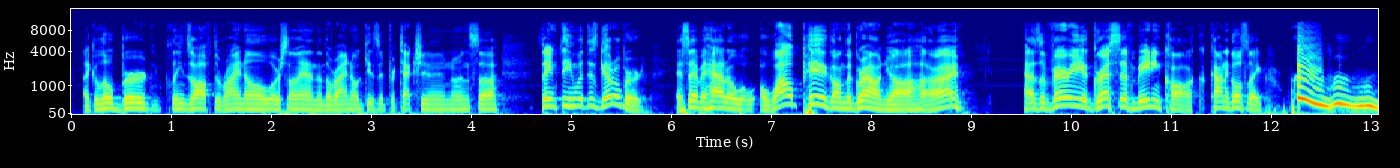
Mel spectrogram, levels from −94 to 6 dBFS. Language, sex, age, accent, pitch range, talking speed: English, male, 20-39, American, 140-195 Hz, 230 wpm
